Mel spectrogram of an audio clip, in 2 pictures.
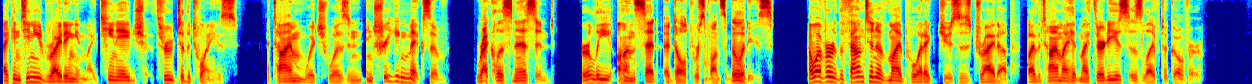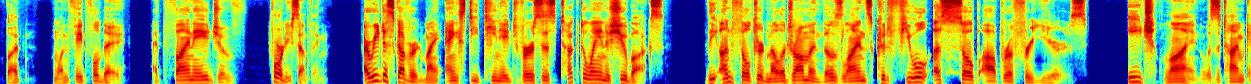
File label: Audiobook Poetry; Enlightened Pathways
